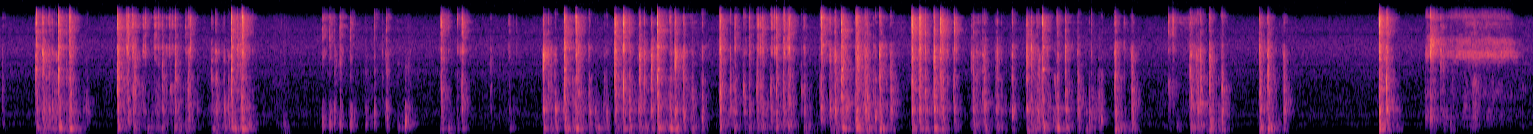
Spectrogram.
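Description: Typing on a computer keyboard: runs of quick keystrokes broken by short pauses, as shell commands are typed into a terminal.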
